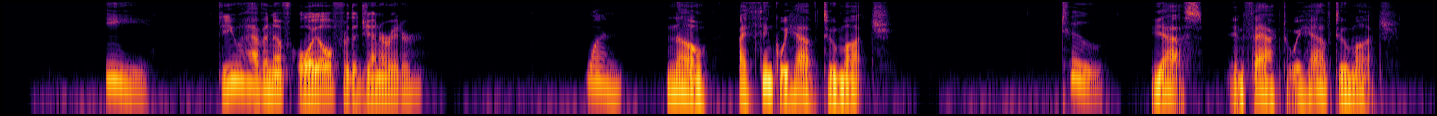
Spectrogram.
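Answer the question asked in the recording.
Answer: 2: Yes, in fact, we have too much.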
